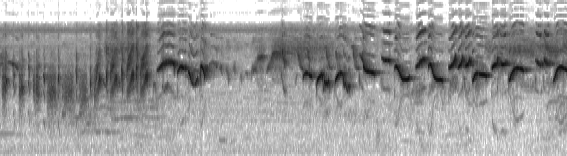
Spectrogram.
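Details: Chinese hwamei opening with scratchy, harsh notes, then after a short lull pouring out loud, varied whistled phrases with sharp upward and downward slides.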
